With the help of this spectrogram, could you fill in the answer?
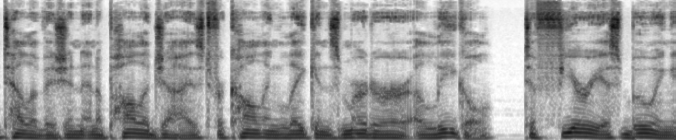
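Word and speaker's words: Laken: To the thunderous cheers of his supporters, Biden mispronounced the victim's name during the speech, saying instead, "Lak Lincoln Riley."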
